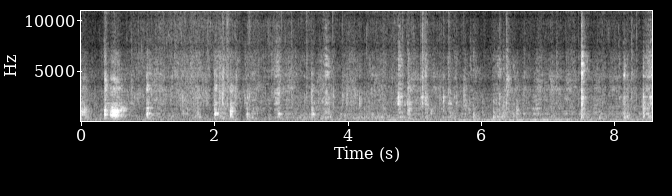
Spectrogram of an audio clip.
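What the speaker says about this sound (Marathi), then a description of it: "आधी कढीपत्ता टाकू." Curry leaves crackling in hot oil in a pan while being stirred, for a stuffed brinjal dish: continuous close sizzling with scattered sharp pops and the scrape and clink of a spoon against the pan.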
